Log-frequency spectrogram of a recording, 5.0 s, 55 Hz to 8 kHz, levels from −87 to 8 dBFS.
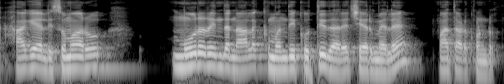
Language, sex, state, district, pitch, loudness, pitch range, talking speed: Kannada, male, Karnataka, Bangalore, 140 Hz, -14 LUFS, 125-145 Hz, 105 wpm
